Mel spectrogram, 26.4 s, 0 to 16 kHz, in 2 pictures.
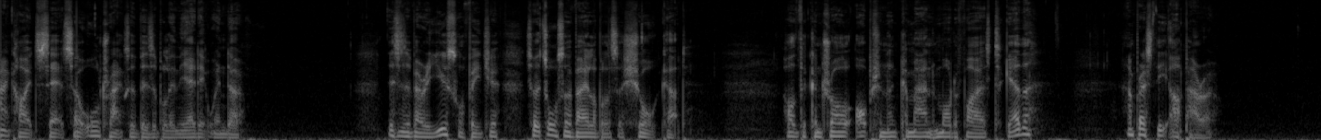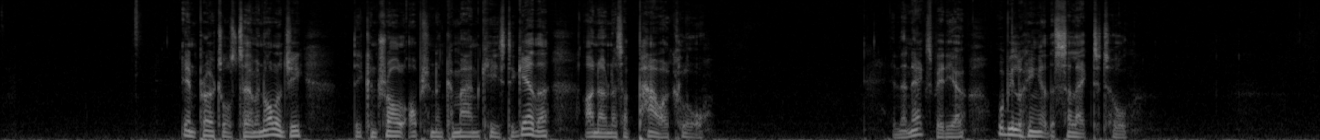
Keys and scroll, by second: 12.9 ctrl+alt+super+Up.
